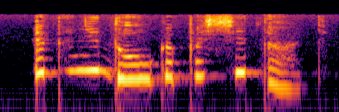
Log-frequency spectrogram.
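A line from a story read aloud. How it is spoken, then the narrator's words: Cheerful laughter. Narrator (Russian): Весело засмеялась Элси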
